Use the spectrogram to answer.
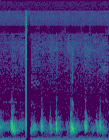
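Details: Fetal heartbeat picked up by a handheld fetal Doppler monitor: rapid, rhythmic whooshing pulses over a steady hiss.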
